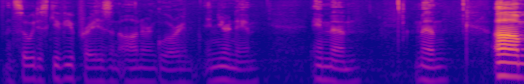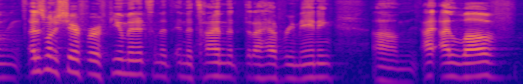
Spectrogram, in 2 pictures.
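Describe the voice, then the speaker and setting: A hoarse, raspy-voiced man in his thirties, a pastor praying and then preaching, who often stumbles and repeats words. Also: fairly high pitch, a bit bright. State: hoarse from a cold. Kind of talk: prayer and sermon.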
